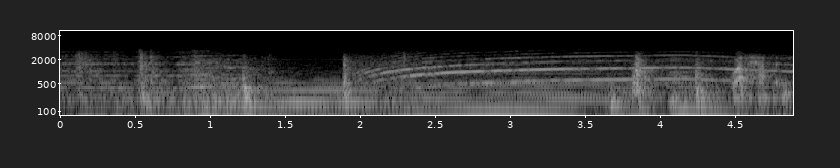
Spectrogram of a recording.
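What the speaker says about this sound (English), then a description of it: "Yoga, that's the alarm." An alarm siren sounds on board a ship, a loud wailing tone that sweeps up and holds with a rough, buzzing edge, interrupted by a few sharp bangs and knocks, in a scratchy old film soundtrack.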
